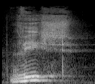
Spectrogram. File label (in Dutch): "wies", Barghs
